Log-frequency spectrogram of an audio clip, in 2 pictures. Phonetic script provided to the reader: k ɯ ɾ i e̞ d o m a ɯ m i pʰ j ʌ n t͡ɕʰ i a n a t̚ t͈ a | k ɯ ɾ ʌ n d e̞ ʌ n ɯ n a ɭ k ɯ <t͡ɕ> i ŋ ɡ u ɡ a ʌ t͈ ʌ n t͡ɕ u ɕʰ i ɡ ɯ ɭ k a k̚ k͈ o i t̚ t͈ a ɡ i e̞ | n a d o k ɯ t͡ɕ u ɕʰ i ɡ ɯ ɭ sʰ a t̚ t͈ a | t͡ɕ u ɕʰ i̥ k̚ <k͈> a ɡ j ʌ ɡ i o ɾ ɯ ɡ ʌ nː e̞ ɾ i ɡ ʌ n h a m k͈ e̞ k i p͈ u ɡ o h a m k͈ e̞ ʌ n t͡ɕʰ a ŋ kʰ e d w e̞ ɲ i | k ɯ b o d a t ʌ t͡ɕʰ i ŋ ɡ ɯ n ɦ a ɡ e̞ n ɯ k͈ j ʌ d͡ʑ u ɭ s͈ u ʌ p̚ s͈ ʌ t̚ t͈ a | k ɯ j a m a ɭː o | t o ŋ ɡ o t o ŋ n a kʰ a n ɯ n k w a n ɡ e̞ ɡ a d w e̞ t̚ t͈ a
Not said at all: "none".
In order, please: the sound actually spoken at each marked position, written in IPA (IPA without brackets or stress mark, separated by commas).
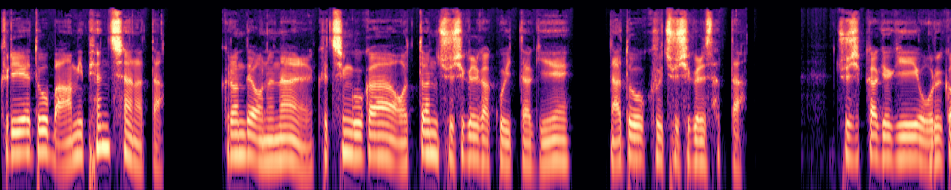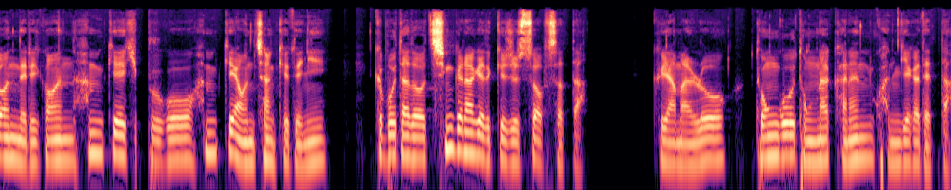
t͡ɕʰ, k͈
